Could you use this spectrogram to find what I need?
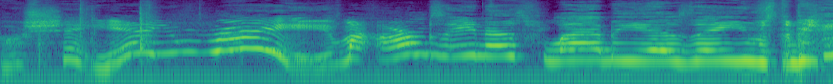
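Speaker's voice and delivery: acted self-discovery rising into high laughter; imagined happy realization. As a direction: voice the dawning delight, cracking up by the end. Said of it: "you're gonna start to see".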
